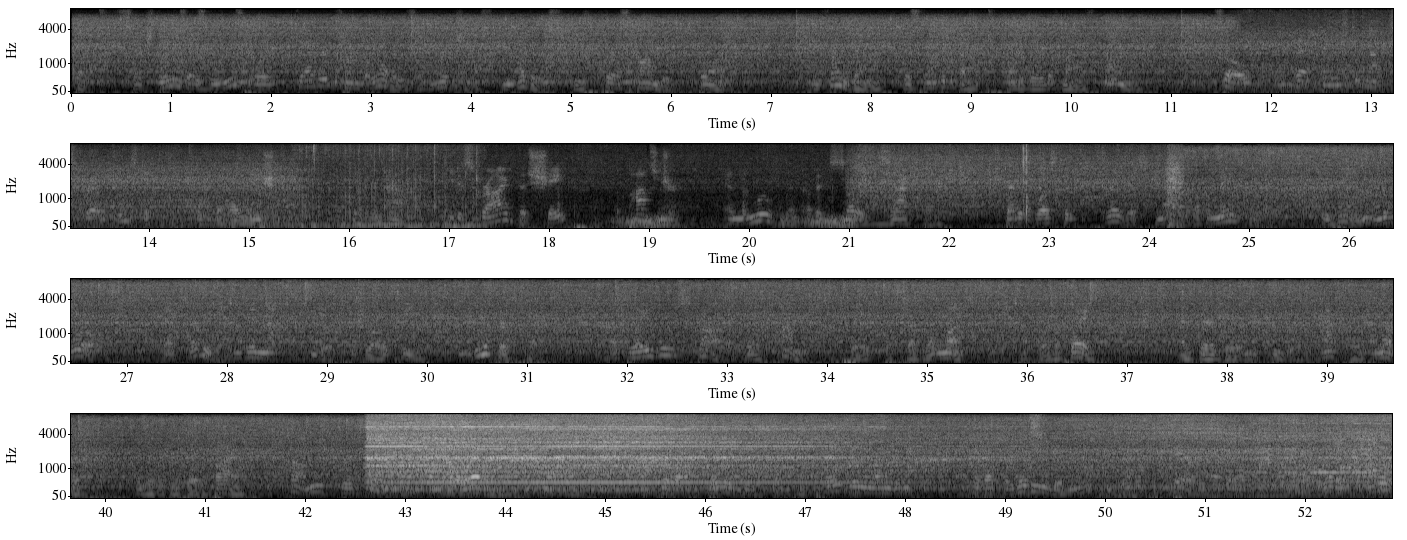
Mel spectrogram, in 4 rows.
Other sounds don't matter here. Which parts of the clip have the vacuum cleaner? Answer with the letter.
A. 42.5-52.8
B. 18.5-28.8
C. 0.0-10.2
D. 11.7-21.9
A.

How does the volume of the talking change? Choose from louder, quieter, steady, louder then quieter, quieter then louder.
steady.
